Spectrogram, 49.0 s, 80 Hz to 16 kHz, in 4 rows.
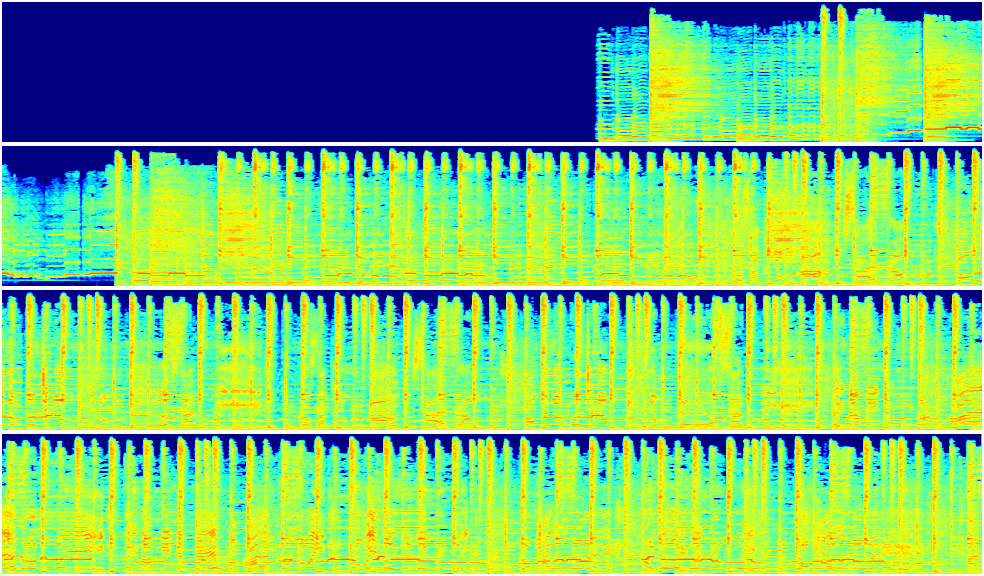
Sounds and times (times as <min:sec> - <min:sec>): Flute: 0:07.4 - 0:49.0.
